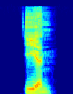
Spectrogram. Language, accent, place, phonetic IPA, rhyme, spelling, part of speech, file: German, Germany, Berlin, [ˈeːən], -eːən, Ehen, noun, De-Ehen.ogg
- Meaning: plural of Ehe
